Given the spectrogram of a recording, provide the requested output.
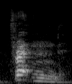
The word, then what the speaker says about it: threatened: Threatened. He frightened me. He frightened me. He threatened you. He threatened you. Okay? These are pretty tough. Once again, this pronunciation style is called the glottal stop.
